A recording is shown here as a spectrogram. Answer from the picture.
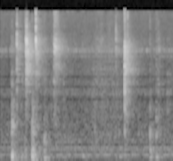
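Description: A quick cluster of sharp taps and thumps on a hard floor in the first second, then a single click near the end, from a cat pouncing on and batting a small toy.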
